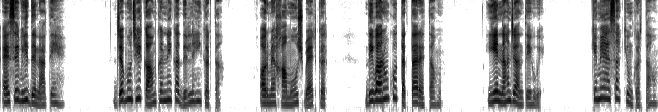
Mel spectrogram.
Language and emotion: Urdu, sad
